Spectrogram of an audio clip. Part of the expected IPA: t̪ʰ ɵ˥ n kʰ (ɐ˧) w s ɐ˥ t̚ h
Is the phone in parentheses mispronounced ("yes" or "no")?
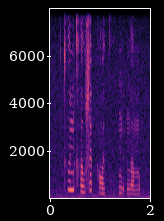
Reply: no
